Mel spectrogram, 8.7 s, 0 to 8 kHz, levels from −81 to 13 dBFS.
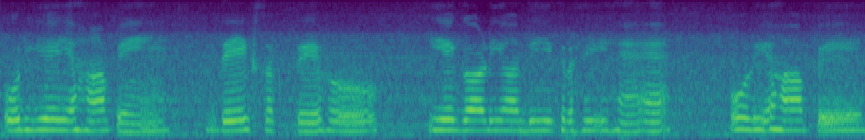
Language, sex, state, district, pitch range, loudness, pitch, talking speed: Hindi, female, Haryana, Jhajjar, 210-225 Hz, -14 LUFS, 220 Hz, 105 wpm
